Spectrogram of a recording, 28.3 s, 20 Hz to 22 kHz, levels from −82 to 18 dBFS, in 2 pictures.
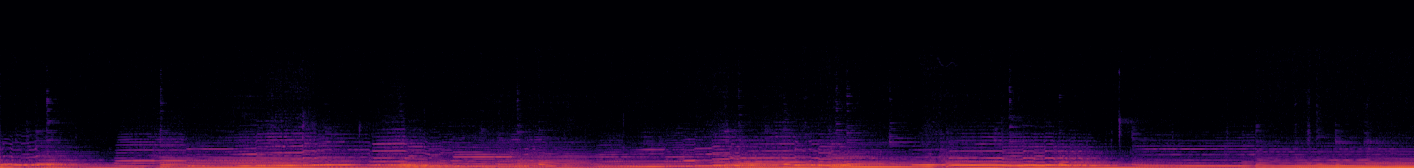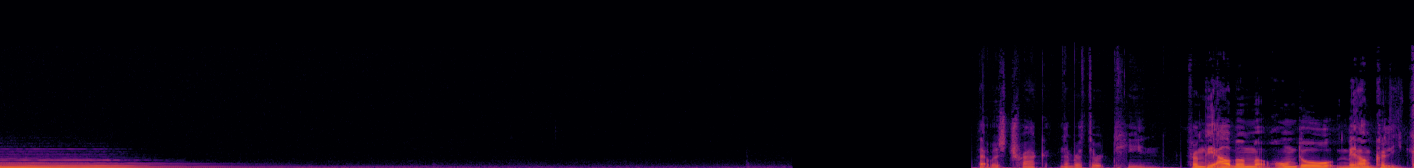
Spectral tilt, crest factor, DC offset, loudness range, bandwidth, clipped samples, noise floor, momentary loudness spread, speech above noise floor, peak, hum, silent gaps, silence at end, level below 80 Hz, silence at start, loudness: -8.5 dB/octave; 20 dB; under 0.1%; 10 LU; 11.5 kHz; under 0.1%; -57 dBFS; 13 LU; 35 dB; -6 dBFS; none; 22.05-23.85 s; 0 s; -42 dBFS; 0 s; -25 LUFS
